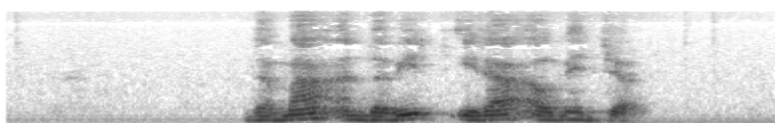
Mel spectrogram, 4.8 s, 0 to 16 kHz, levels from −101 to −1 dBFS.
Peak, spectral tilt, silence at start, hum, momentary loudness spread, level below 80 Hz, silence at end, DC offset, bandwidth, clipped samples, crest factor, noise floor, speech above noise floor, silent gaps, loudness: -12 dBFS; -7.5 dB/octave; 1.55 s; 50 Hz at -50 dBFS; 9 LU; -54 dBFS; 0.85 s; under 0.1%; 11.5 kHz; under 0.1%; 18 dB; -67 dBFS; 41 dB; none; -27 LUFS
